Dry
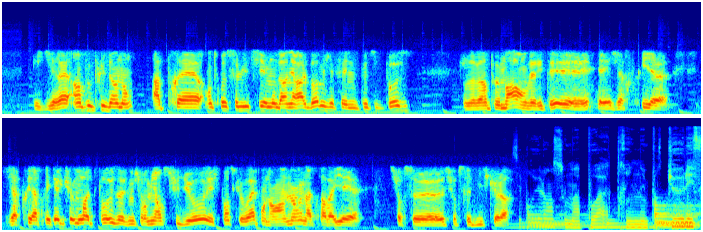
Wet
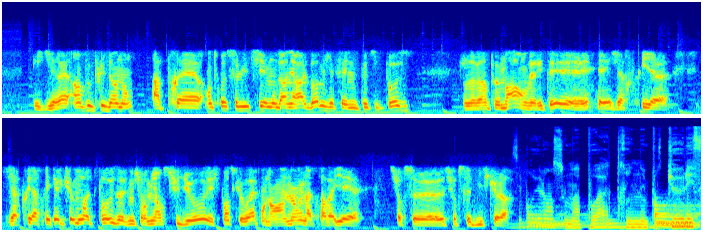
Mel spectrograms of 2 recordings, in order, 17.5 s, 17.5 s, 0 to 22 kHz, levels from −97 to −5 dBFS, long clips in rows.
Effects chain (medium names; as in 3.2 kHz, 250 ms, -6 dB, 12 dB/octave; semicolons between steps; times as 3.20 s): compression, threshold -25 dBFS, peak gain reduction 8 dB; trim +2 dB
